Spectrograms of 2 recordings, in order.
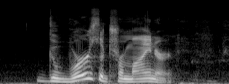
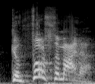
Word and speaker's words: Gewürztraminer: It's a Gewürztraminer. Is that how you pronounce that? Gewürztraminer. Gewürztraminer. Gewürztraminer. Gewürztraminer. Gewürztraminer. Gewürztraminer. Gewürztraminer.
